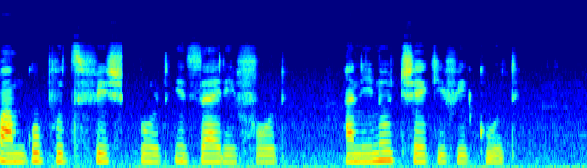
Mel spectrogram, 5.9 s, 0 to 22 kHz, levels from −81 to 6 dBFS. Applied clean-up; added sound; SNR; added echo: none; Train; 19 dB; none.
